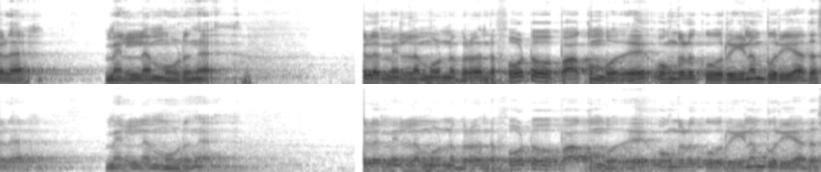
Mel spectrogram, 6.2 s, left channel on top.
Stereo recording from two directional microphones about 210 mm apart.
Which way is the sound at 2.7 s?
35° left (ahead or behind).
